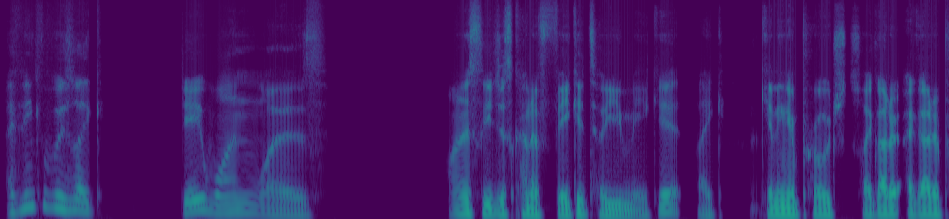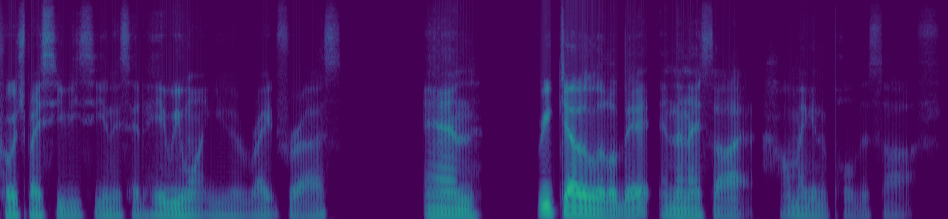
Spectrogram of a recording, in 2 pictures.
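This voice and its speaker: A man with a fairly low voice talks through his answers as a podcast guest, reflective and loose, circling back with fillers. The sound is dry and close, with no room around it. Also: fairly quick, darkish tone, no room sound. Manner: thoughtful, with many filler "like"s and restarts. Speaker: guest, writer and journalist. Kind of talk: conversational interview answers.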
